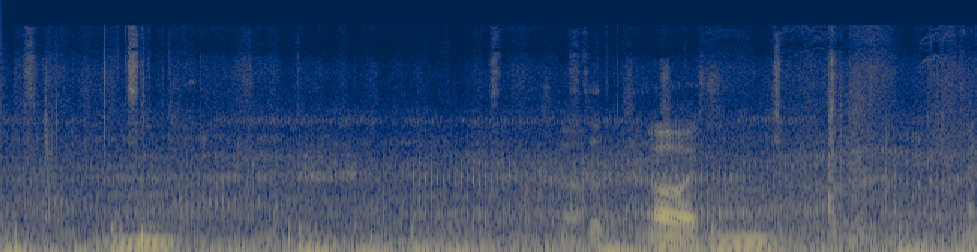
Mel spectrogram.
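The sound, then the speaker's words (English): A steady, low droning hum from live music at a venue down the street, along with a helicopter, runs throughout, with a brief rising-and-falling tonal wail about halfway through and faint background murmur underneath. “It sounds like they're doing like live music just outside their spot.”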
